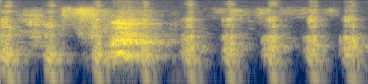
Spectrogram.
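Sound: dogs barking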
